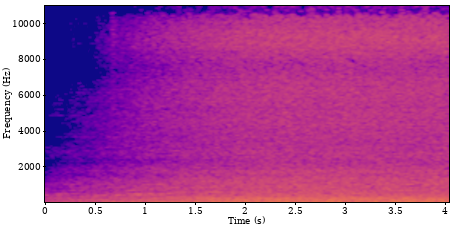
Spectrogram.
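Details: Home furnace blower switched back on after changing the filter (filtration level 600); gap to be taped, owner notes a whistle through the vent when running. Low, even air rumble swells smoothly and holds steady; blower running normally.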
